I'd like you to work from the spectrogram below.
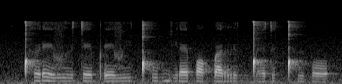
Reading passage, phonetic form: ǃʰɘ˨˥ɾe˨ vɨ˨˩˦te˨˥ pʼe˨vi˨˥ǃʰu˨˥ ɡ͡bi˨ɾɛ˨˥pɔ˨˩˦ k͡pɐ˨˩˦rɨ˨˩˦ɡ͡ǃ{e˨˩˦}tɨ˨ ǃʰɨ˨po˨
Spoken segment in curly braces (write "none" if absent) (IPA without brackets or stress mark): ɛ˨˩˦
